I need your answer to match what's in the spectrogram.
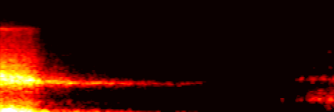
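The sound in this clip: A deep breath blown out: one long, breathy exhale that starts loud and fades away over about two seconds, followed by near silence and a faint rustle at the end.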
